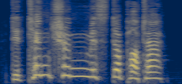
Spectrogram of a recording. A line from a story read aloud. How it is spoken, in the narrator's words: said Professor Umbridge triumphantly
